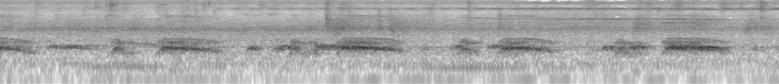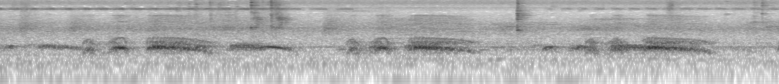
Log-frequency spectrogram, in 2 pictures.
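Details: Malaysian-type spotted dove, a kept decoy bird with the cooing style called sấm thổ, gives repeated low hollow coo phrases of two or three notes, each rising then dropping, one every second or so, with a faint steady high tone behind.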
